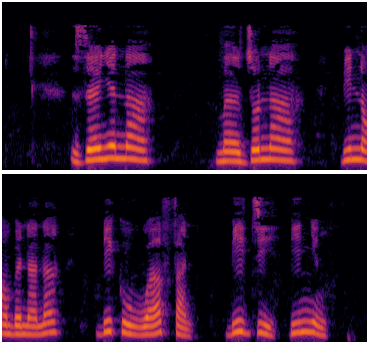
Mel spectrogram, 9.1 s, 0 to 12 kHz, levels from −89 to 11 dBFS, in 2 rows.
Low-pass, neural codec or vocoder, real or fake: 7.2 kHz; none; real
